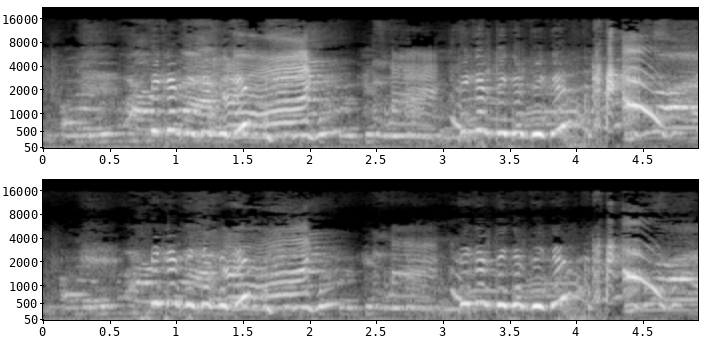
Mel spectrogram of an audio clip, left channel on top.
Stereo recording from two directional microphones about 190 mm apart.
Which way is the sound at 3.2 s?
25° left (ahead or behind).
